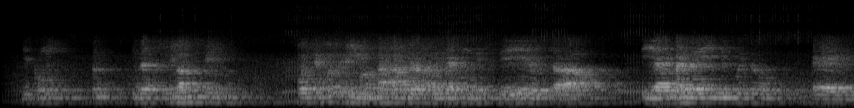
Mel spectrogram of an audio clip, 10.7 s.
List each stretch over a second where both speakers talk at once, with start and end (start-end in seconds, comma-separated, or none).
4.3-5.6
